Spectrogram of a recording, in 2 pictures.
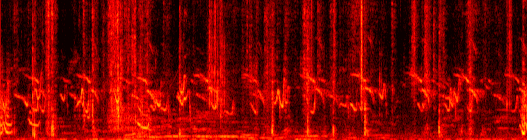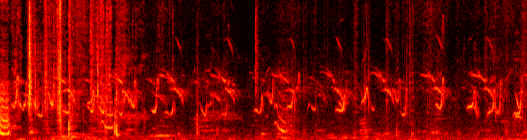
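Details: Several partridge chicks in a forest keep up steady cute high chirping, rapid overlapping downslurred notes, with frequent clicks and rustling underneath.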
